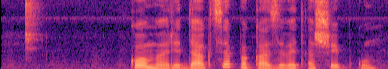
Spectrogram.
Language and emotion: Russian, neutral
